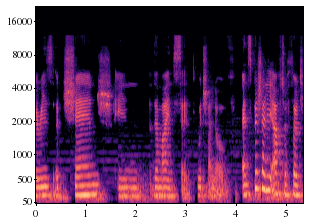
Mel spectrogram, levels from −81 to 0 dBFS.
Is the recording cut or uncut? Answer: cut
